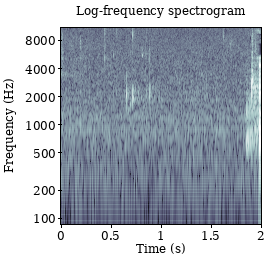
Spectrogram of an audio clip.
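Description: Faint trickle of pickle juice poured from a glass measuring cup into a shot glass of chopped pickles, with a small drip or splash a little under a second in.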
